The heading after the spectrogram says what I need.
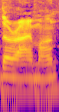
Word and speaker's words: Doraemon: So yeah, they're calling it Doraemon, which is cool. That's closer to the Japanese pronunciation.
